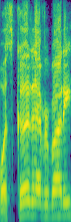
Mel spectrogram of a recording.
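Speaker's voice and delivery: sounding way too happy, very cheerful. Greeting everybody at the start of a podcast, sounding way too happy. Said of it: "you sound way too happy".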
